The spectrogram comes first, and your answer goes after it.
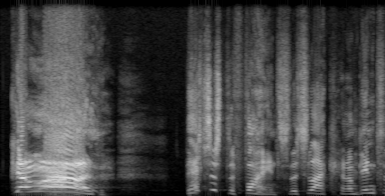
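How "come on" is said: high, loud cry of frustration; fed-up father yelling at his daughter; exasperated yell. Retold or imitated. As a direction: shout it, totally fed up. Dad exasperated.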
